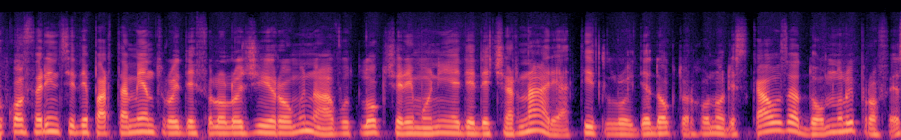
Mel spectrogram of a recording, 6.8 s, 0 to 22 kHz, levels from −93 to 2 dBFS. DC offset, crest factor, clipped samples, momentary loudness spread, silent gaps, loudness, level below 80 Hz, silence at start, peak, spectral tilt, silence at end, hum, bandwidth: under 0.1%; 20 dB; under 0.1%; 4 LU; none; -20 LUFS; -58 dBFS; 0 s; 0 dBFS; -6 dB/octave; 0 s; none; 14 kHz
